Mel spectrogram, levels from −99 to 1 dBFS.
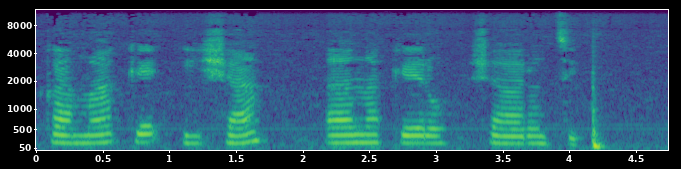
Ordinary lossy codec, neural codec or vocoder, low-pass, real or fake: Opus, 64 kbps; none; 10.8 kHz; real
